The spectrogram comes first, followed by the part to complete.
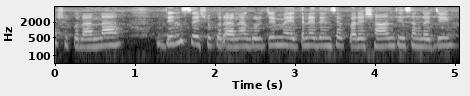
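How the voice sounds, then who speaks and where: A woman's voice: a little high, a bit bright, slight background noise, rough recording. A middle-aged woman tells her devotional testimony in an earnest, grateful way and keeps repeating her thanks.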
